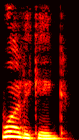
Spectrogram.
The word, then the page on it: whirligig: British English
